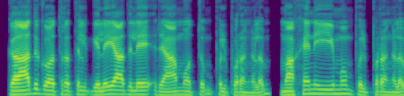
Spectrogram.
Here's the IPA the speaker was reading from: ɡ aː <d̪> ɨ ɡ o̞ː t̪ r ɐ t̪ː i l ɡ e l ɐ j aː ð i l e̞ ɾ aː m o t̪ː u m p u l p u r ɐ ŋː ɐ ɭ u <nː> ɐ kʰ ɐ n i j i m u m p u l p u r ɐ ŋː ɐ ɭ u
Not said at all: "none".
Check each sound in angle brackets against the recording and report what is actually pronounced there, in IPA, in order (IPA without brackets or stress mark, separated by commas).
d̪, mː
